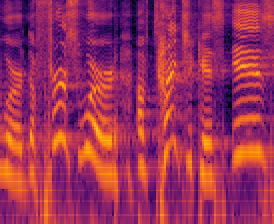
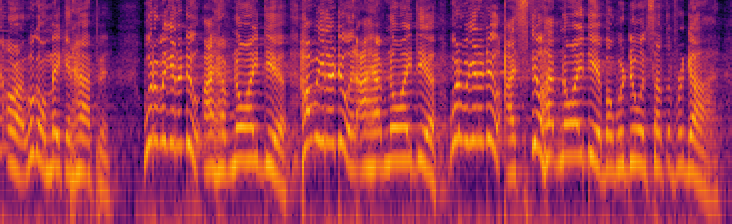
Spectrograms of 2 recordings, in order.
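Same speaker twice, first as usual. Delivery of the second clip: eager charge; 3 semitones higher, 6 dB louder, faster than usual. Retold or imitated. Bold believer to hesitant friends, excited and loud. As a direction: rush in, no plan, all zeal. Acted eager Tychicus guys.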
